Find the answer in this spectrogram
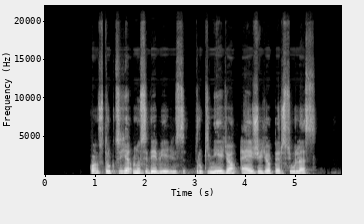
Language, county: Lithuanian, Šiauliai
